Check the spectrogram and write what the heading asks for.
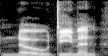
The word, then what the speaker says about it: nodemon: I know some people pronounce this differently, like no demon, Nodemon, right? Nodemon, some people pronounce it like.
